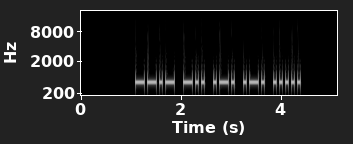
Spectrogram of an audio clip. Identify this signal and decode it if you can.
Morse code, heard as a keyed tone, about 20 wpm, 700 Hz. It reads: QDRR5
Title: Code Groups - 5 Letter:Numbers - 20wpm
